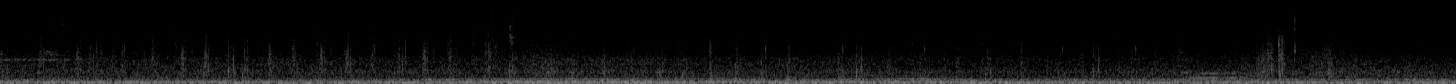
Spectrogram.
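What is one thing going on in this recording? Quick footsteps run and scuff over hard ground.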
